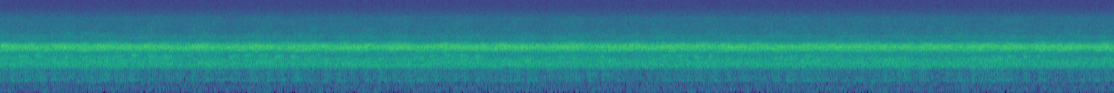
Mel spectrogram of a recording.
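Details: Late-night frog calls forming a steady, ringing chorus of rapid trilled croaks at an even loudness, a continuous high drone with a soft noise floor beneath.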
